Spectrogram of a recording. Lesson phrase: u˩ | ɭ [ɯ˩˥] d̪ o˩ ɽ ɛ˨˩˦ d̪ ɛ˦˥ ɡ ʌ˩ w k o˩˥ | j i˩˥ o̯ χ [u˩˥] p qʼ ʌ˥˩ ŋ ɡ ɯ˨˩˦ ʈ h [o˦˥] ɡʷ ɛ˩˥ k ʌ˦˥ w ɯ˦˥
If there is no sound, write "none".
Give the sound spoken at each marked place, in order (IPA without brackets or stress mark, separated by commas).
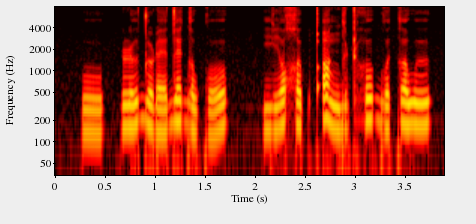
ɯ˩˥, ɯ˩˥, o˦˥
